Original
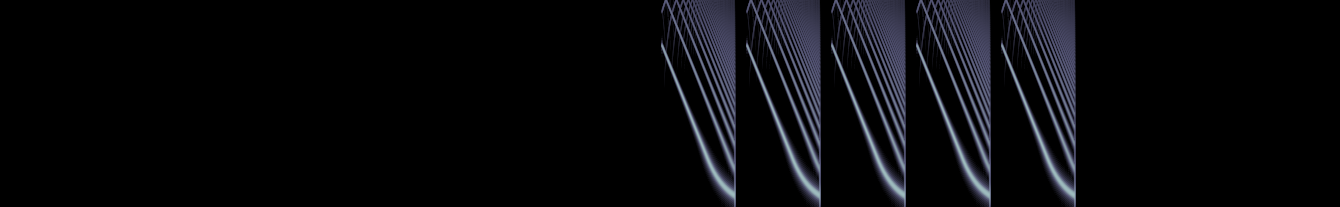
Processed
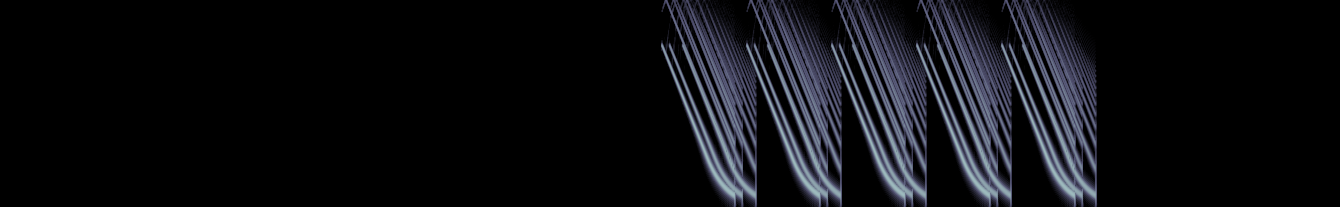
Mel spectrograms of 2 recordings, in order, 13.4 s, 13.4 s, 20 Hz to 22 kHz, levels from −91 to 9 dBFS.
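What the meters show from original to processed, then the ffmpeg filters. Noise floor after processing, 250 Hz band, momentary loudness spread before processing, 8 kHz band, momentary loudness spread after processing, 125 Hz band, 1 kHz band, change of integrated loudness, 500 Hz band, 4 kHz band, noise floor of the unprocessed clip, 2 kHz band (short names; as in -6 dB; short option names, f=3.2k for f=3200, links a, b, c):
under -85 dBFS, +1.5 dB, 4 LU, +1.0 dB, 5 LU, n/a, +1.5 dB, +1.0 dB, +1.5 dB, +1.5 dB, under -85 dBFS, +1.5 dB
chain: -af "acontrast=42,afftdn=nr=23:nf=-31,aecho=1:1:75.8|209.9:0.447|0.562,volume=-6dB"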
